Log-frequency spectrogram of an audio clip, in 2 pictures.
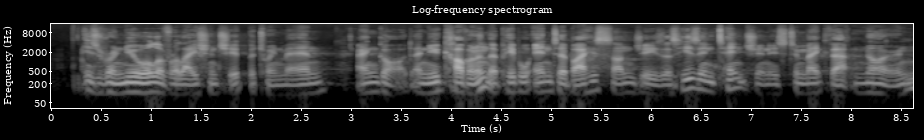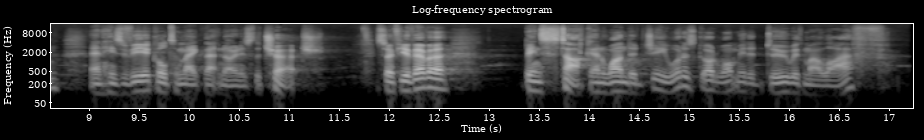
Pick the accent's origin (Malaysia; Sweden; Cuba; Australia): Australia; well, I'm Australian, I need to do the Australian thing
